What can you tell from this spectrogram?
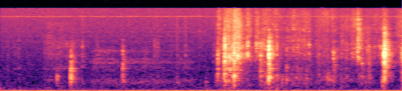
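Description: Folded paper instruction leaflet being handled and leafed through: paper rustling and crinkling in short scattered strokes, sparse at first and busier from about halfway through.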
